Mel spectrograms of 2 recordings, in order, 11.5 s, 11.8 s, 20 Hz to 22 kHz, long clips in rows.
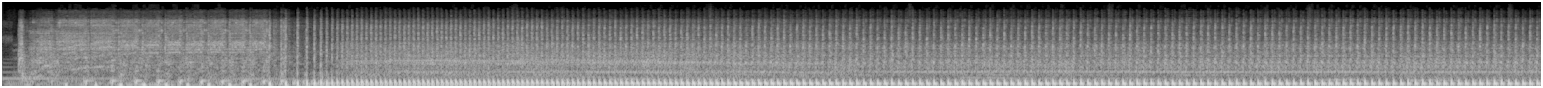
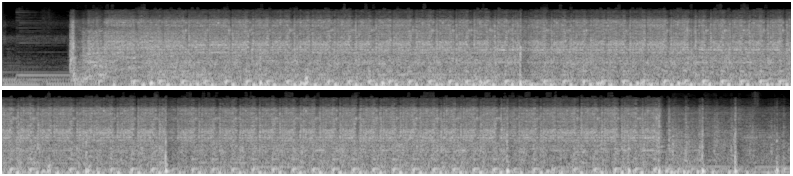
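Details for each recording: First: Murray 42" riding mower after drying out the flooding: brief cranking, then a steady, even single-cylinder run with no misses. Normal running; the ignition switch is believed to have been the culprit. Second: Murray 42-inch riding mower with a suspected ignition fault giving inconsistent spark, retried after cooling about 20 minutes: ten seconds of fast, even cranking with only faint occasional pops that never catch; engine flooded.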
